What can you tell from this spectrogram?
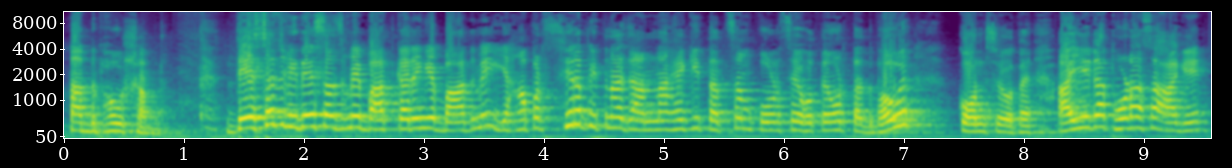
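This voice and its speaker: High-voiced male teacher. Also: fairly bright tone. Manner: asks questions and answers them himself; has students repeat words after him. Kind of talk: Hindi grammar lesson with slides.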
